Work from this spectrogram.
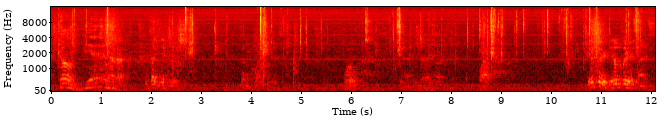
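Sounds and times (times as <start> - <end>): low room hum: 0.0 - 12.0
sharp clicks and handling noises: 2.6 - 5.6, 6.2 - 12.0.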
